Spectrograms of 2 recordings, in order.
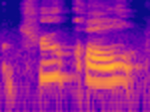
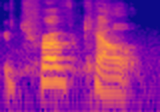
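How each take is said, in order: First: The middle letter is sounded as an oo. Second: The middle letter is sounded as a V. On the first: "because the V's are supposed to be uh, Nordic U's" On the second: "That's how I pronounce it in my head"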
